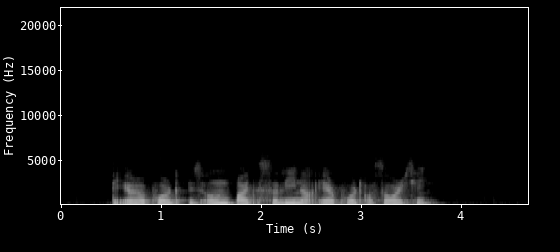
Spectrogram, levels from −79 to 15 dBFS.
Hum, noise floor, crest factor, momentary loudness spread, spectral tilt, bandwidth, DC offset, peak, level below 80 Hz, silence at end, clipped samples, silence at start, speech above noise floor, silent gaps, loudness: none; -77 dBFS; 18 dB; 10 LU; -11.5 dB/octave; 4.8 kHz; under 0.1%; -6 dBFS; -50 dBFS; 1 s; under 0.1%; 0.5 s; 54 dB; none; -24 LUFS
